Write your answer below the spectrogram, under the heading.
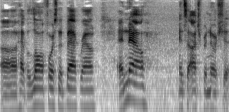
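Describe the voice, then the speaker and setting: With an American accent, a man speaks at a moderate pace and a medium pitch. His pitch varies in an ordinary way, and there is noticeable background noise. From New York City. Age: 30s. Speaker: podcast host, former law enforcement, entrepreneur. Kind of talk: casual podcast intro monologue. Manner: casual, filler-heavy.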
